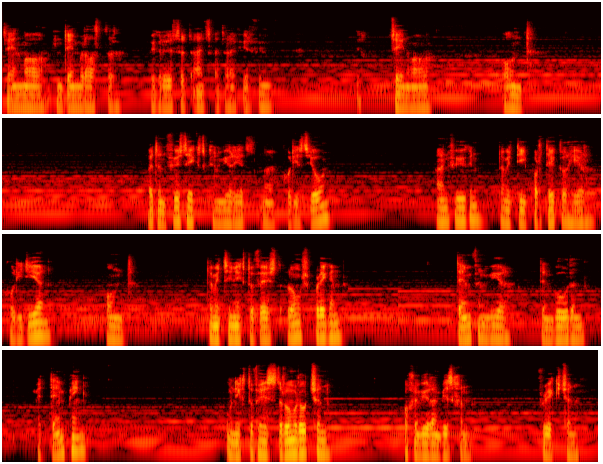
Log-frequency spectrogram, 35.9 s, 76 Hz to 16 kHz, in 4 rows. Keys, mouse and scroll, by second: 5.4-6.7 scroll up 3, 6.7-7.1 middle drag, 10.4 click, 11.9 click, 25.6-27.2 drag, 33.3-35.1 drag.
